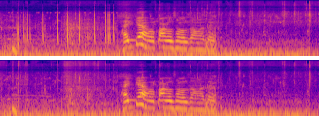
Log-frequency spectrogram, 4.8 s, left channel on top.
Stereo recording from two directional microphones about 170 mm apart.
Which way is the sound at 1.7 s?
20° right (ahead or behind).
